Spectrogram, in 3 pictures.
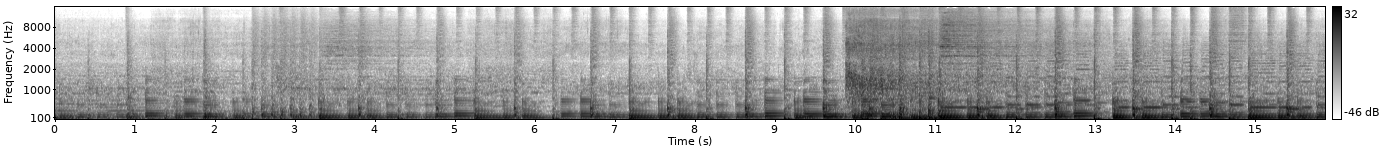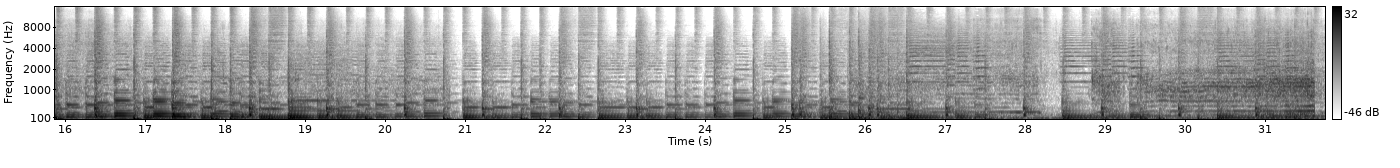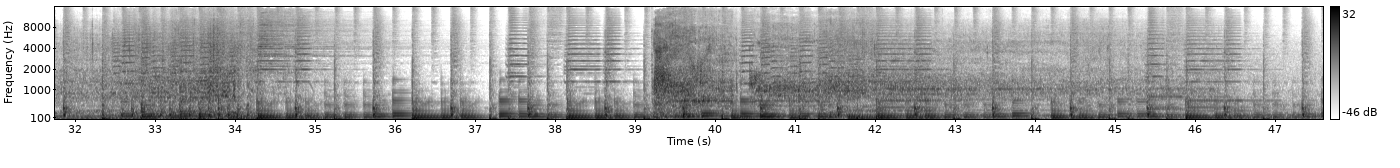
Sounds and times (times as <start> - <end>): Music: 0.0 - 47.6.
